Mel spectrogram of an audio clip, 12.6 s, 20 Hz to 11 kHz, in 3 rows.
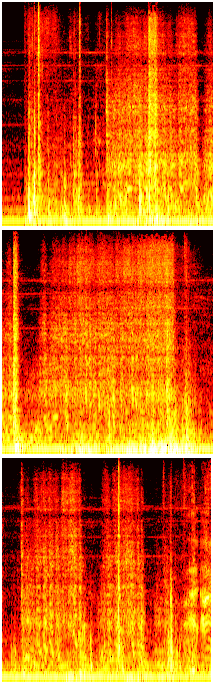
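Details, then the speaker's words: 1995 GMC Jimmy/Chevy S10 Blazer Vortec V6 after distributor turned slightly: cranks, catches and keeps firing into uneven low rumble settling toward idle; timing close enough to fire, fine tuning and fuel pump install still pending. Starts and runs. "we know we got the timing pretty pretty close enough for it to turn over and fire"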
